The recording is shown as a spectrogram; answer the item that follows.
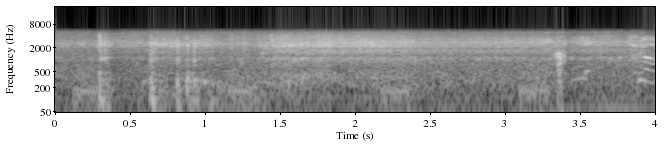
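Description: A kayak sliding down a wooden riverbank launch slide and splashing into the river. A few hull knocks come first, then a rush of splashing water about a second and a half in that lasts a second or so.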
